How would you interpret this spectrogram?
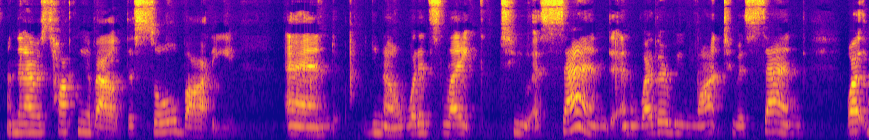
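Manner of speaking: ordinary talk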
